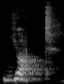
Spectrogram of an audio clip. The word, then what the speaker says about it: yacht: But the correct pronunciation of that is yacht.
